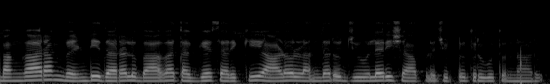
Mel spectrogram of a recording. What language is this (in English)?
Telugu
